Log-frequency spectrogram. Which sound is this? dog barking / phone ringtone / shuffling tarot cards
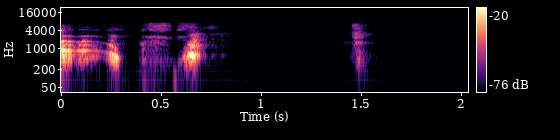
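dog barking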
